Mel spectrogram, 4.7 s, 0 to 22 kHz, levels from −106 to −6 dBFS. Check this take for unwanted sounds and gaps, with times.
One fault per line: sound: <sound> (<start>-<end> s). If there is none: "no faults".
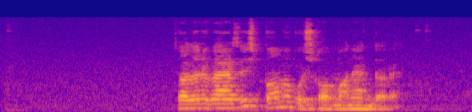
no faults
